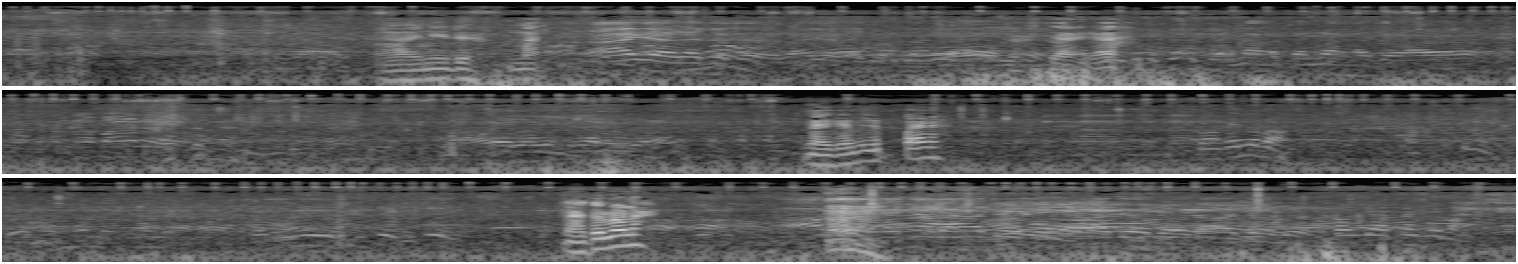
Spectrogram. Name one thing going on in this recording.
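Men talk with animation nearby, outdoors.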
